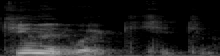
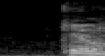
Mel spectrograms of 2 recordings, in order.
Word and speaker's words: Kellen: Keelan. I can never pronounce his name. Is it Keelan Winslow? Kellen Winslow.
